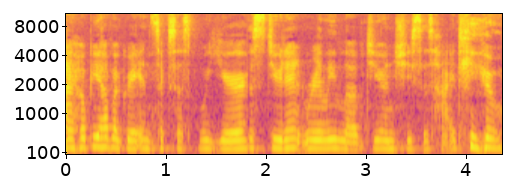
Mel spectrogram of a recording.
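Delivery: ordinary delivery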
